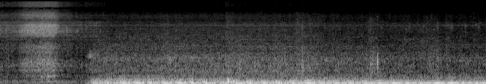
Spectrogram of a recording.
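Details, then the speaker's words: Rebuilt Mopar 440 big-block V8 in a 1973 Dodge Vector RV with a brand-new carburetor: a lumpy, uneven idle with a low puffing beat; it sounds like an exhaust leak, while the cause is still unconfirmed. "Sounds like it's got an exhaust leak. Something's going on."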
